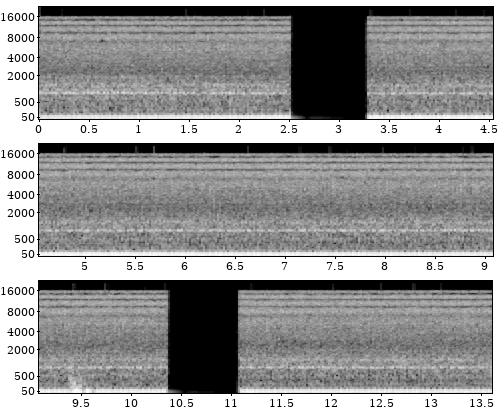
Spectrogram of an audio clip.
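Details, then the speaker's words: Truck idling after engine bay wash and detail, warming up to dry off, steam rising: low steady rumble with faint even hum, no knocks or misses, no dash lights; idling normally. "so we got the truck cranked. There's no lights on the dash. Everything's working like it should be."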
